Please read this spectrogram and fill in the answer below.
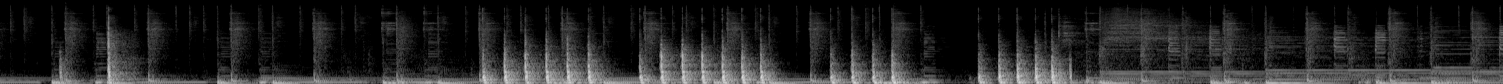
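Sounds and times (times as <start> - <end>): background music with percussive notes: 0.0 - 9.3, 10.1 - 15.0.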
